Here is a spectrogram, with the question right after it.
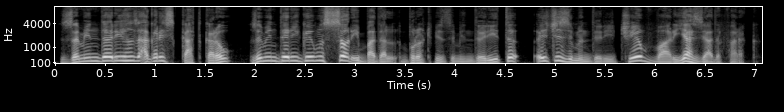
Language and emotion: Kashmiri, neutral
